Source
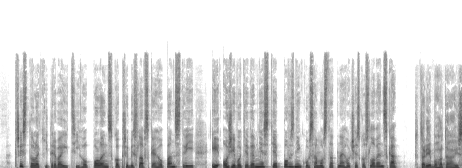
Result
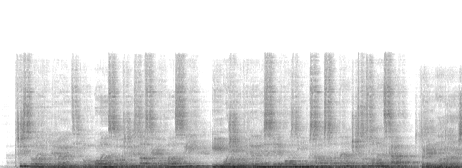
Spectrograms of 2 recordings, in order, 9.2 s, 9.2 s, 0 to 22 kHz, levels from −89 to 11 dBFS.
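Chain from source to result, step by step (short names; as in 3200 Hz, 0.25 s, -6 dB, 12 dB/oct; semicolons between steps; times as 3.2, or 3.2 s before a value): resonant low shelf 340 Hz +10.5 dB, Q 1.5; on a send: echo 0.285 s -21 dB; on the sum: digital reverb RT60 1.3 s, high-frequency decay 0.55×, pre-delay 30 ms, DRR -5.5 dB; gain -15.5 dB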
